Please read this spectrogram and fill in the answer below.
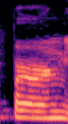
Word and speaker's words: Beirne: the right accent yeah it's burned yeah same as if you if you stick your hand in the fire burn if so yeah and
